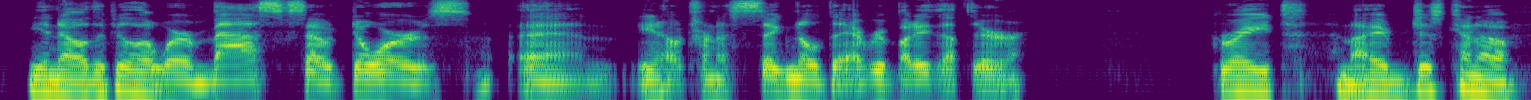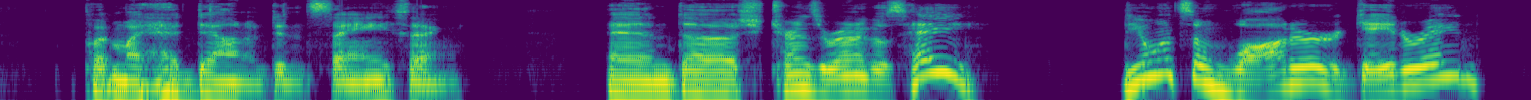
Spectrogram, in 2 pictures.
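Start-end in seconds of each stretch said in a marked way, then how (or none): 12.1-15.0 put-on Ontario French-Canadian accent. Retelling what a neighbor asked on the street: imitating a broken Franco-Ontarian accent. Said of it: "broken Franco-Ontarian accent".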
